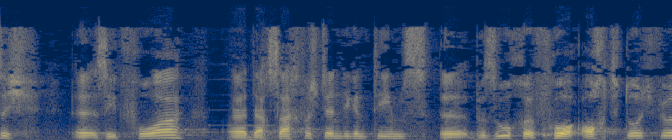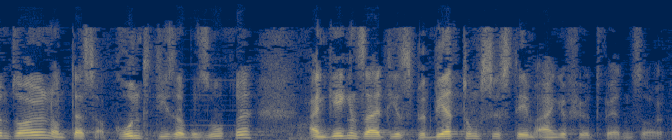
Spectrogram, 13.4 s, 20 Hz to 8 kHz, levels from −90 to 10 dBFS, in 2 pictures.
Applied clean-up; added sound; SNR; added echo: neural separator model SepFormer DNS4.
